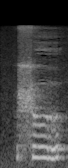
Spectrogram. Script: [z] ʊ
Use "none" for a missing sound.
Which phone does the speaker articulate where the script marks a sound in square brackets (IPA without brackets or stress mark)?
ʂ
